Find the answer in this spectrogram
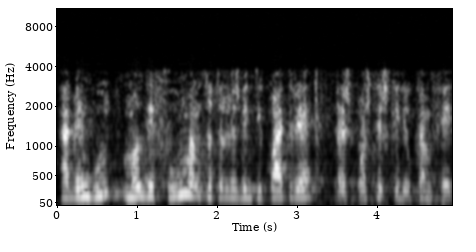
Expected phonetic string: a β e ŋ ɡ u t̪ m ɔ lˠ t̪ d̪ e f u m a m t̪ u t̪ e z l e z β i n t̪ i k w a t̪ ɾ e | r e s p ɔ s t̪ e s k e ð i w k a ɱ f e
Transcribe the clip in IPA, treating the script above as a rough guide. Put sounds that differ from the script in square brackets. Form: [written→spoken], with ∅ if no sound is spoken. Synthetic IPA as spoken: a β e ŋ ɡ u t̪ m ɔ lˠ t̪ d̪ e f u m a m t̪ [u→o] t̪ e z l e z β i n t̪ i k w a t̪ ɾ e | r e s p ɔ s t̪ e s k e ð i w k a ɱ f e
